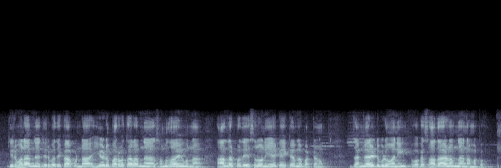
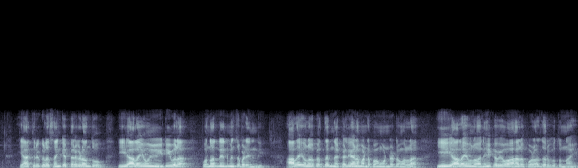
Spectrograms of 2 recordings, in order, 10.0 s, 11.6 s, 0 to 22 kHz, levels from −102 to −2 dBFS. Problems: background sounds at intervals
